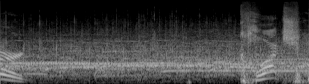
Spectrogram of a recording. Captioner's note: crowd cheering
